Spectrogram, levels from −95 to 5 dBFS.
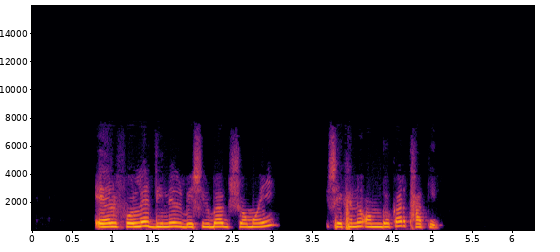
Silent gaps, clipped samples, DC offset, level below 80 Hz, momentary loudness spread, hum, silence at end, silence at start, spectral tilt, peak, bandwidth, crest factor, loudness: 3.13-3.22 s, 3.39-3.66 s; under 0.1%; under 0.1%; -60 dBFS; 10 LU; none; 1.2 s; 0.8 s; -8 dB/octave; -4 dBFS; 6.2 kHz; 14 dB; -16 LUFS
